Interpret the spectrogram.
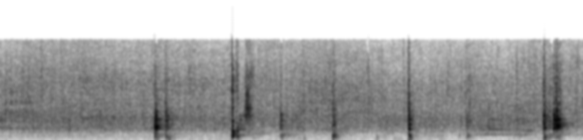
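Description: Sliced onions and chopped tomatoes sizzling steadily in ghee in a large metal biryani pot, with about six sharp metal knocks and scrapes against the pot as the mixture is stirred. The loudest knock comes about two seconds in.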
